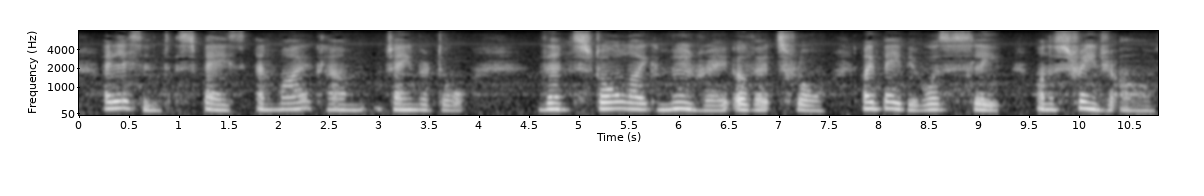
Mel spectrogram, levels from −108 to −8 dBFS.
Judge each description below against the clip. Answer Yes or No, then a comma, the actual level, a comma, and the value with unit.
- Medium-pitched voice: No, high, 200 Hz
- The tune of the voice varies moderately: Yes, average, 3.4 semitones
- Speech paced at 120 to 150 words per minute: Yes, average, 140 wpm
